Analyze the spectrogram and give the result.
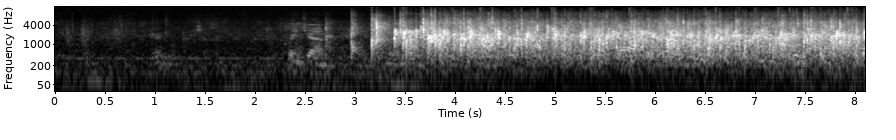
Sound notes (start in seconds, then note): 3.0 audience applauding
